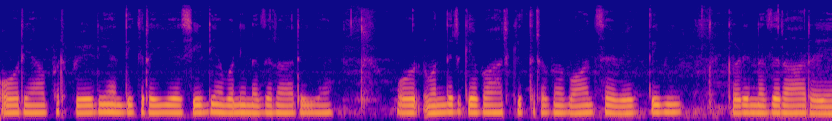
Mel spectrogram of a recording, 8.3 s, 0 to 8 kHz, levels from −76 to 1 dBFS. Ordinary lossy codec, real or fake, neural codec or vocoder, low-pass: none; real; none; 7.2 kHz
